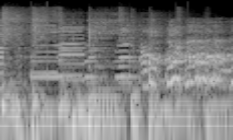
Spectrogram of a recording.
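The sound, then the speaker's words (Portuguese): A rooster crows on the radio show Amanhecer Sonora, announcing a short commercial break, in a drawn-out, wavering call over steady background music with a regular low beat, the crow rising and falling in pitch and fairly loud. “Olha o galo, Leonardo.”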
